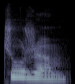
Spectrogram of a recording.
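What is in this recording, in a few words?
"чужом", Komi, female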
